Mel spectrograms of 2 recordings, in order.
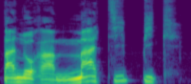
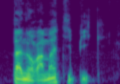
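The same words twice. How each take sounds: First: Panoramatypique slowed down, broken up to bring out mati; mati picked out. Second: Said in the usual way. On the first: Shown as a demonstration. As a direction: stretch panoramatypique in separate chunks, stressing mati. (panoramatypique, lent et découpé pour souligner mati) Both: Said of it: "être à cheval sur deux mots".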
